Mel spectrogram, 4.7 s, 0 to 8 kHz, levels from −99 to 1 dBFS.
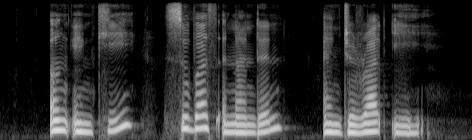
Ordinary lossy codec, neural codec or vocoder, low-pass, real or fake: none; none; 7.2 kHz; real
